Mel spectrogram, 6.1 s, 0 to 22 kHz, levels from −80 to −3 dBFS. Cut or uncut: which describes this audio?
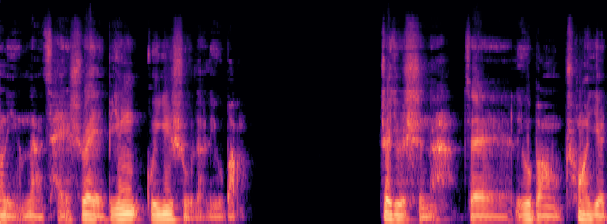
uncut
